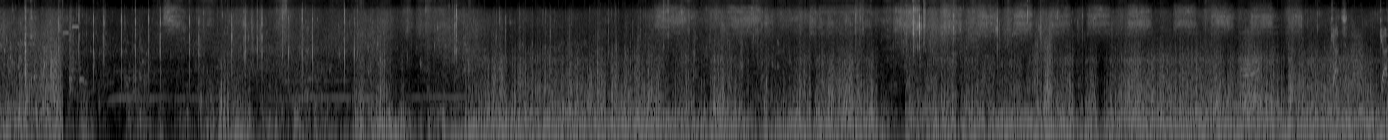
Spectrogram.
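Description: Strong gusty wind buffeting the microphone, a heavy, uneven low rumble. A steady low hum sounds for several seconds near the start.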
